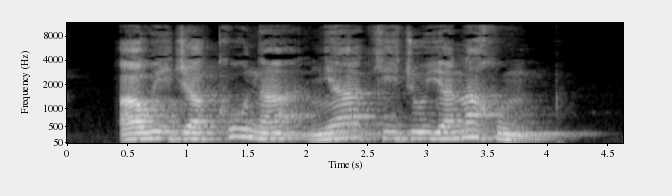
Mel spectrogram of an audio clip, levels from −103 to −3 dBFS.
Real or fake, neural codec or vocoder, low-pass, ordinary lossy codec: real; none; 10.8 kHz; AAC, 48 kbps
